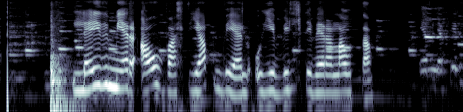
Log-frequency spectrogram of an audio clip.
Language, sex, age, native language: Icelandic, female, 13, Icelandic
